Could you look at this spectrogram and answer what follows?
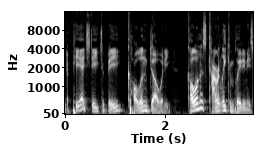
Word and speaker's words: Doherty: How do you pronounce Doherty, Dr. to be Colin? Doherty, but everyone just calls me the at home, even before the pursuit of the PhD.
